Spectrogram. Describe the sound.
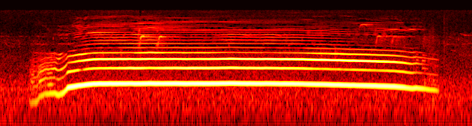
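A person imitates a wolf howl to demonstrate how wolves are called, one long sustained tone that rises sharply at the start, then holds steady and loud for about five seconds before fading out.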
